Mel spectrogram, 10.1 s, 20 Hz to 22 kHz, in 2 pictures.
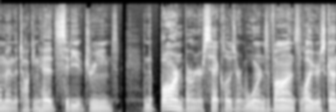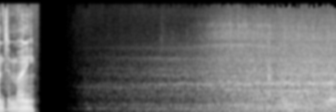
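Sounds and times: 
speech: 0.0 - 5.6
truck engine and tire rumble driving along a road: 6.5 - 10.0.

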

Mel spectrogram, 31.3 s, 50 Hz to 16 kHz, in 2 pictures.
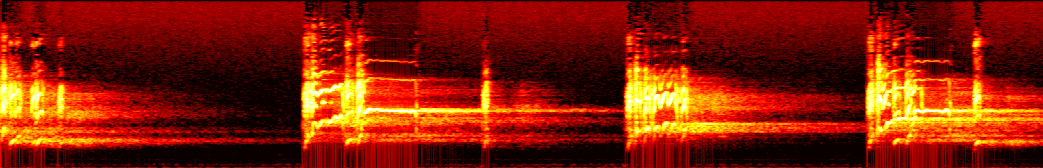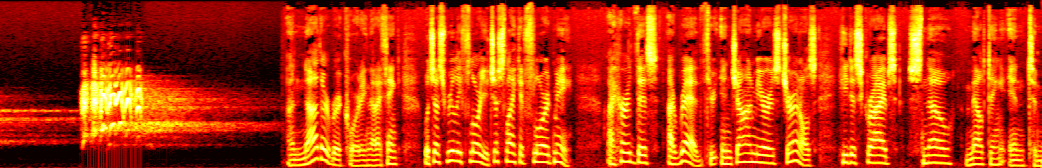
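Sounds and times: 
coyotes howling and yipping: 0.0 - 2.8, 4.5 - 19.8
speech: 20.0 - 31.2.

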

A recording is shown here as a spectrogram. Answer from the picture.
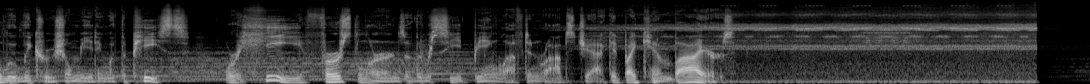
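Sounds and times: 
speech: 0.0 - 7.6
chorus of crickets chirping: 4.3 - 10.4.

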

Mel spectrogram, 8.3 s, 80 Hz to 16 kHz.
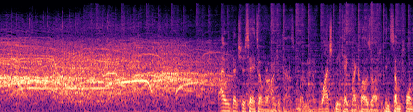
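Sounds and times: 
large crowd of women screaming and cheering: 0.0 - 4.7
speech: 4.4 - 8.2.

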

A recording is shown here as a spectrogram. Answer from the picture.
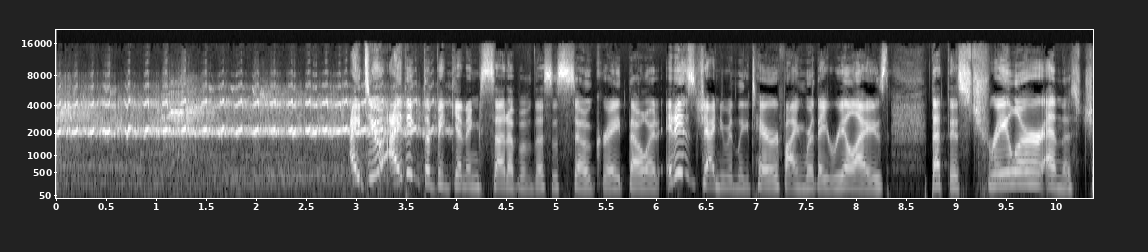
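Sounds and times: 
shrill cicada-like high chirping trill: 0.0 - 4.2
speech: 3.0 - 10.3.

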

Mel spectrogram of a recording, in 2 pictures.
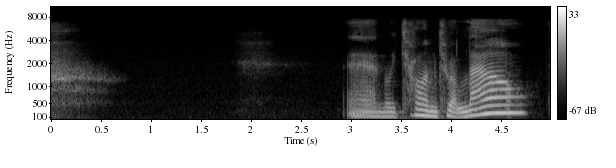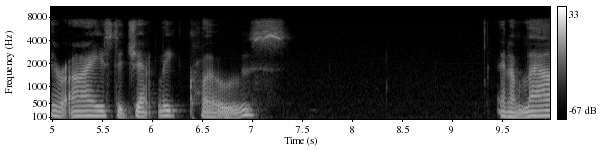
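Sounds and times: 
slow breathing in through the nose and out through the mouth: 0.0 - 0.8, 1.8 - 2.6
speech: 3.0 - 7.4, 9.5 - 9.9.

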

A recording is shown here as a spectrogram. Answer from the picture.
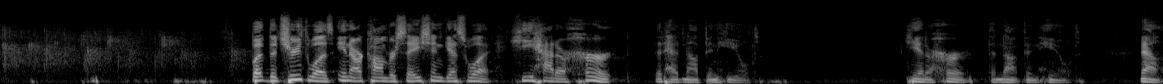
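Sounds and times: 
church audience applause: 0.0 - 2.5
speech: 2.5 - 7.7, 9.1 - 11.6.

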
